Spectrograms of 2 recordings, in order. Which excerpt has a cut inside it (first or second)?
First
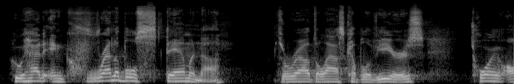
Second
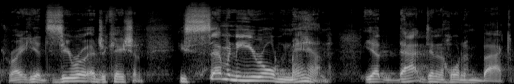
second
